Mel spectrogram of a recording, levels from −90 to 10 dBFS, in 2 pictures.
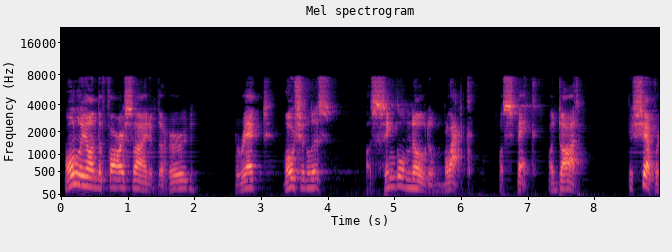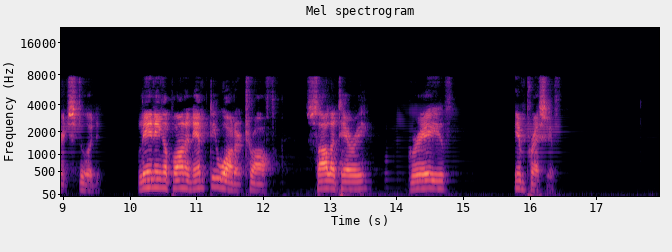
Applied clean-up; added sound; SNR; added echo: neural mask model DeepFilterNet 3.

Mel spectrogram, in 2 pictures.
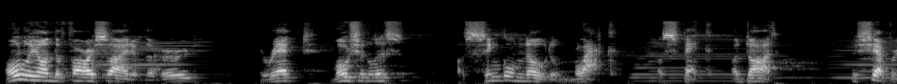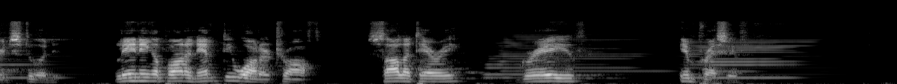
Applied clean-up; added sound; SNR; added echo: classical method WPE with log-MMSE.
